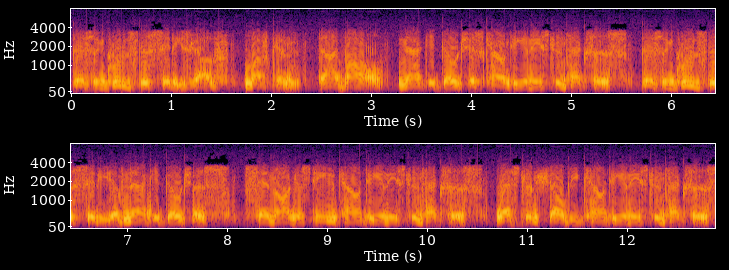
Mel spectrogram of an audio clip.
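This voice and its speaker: A man reading a formal weather warning broadcast in a flat, methodical way. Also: mid-range voice, normal speed, pauses often. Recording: lo-fi noisy weather radio broadcast.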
